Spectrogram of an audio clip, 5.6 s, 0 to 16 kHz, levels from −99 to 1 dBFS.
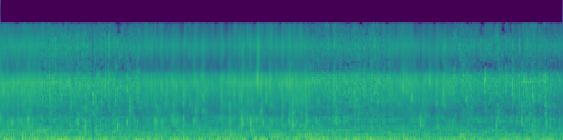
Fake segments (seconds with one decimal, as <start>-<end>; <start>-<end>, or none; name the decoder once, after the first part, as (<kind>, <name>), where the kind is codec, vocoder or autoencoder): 0.0-0.4 (vocoder, Vocos); 1.4-3.1; 3.9-4.5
